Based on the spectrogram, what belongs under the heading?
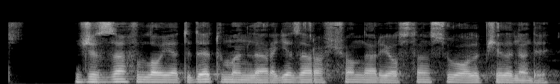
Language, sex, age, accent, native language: Uzbek, male, under 19, Farg'ona, Uzbek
